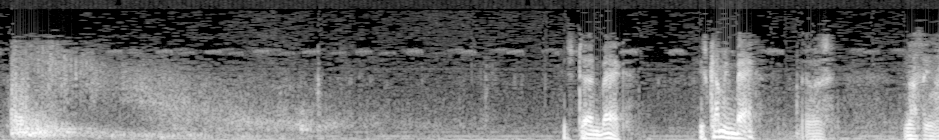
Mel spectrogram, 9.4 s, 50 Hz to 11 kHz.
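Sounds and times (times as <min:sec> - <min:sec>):
gunshot fired at a tree: 0:00.0 - 0:02.2
speech: 0:05.6 - 0:06.4, 0:07.0 - 0:08.4, 0:09.0 - 0:09.3.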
